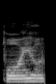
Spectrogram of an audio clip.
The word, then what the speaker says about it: pollo: El pollo, double L is pronounced like a Y, is chicken.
